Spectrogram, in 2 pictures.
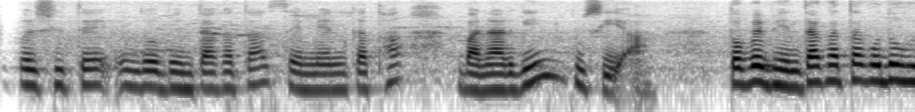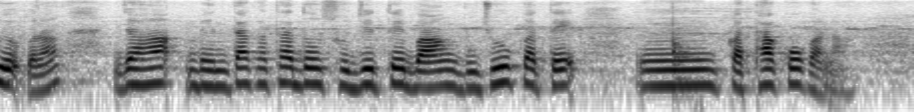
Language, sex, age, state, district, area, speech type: Santali, female, 30-45, West Bengal, Birbhum, rural, spontaneous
